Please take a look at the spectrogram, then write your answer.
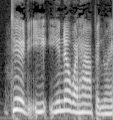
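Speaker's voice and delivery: ordinary talk, nothing marked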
